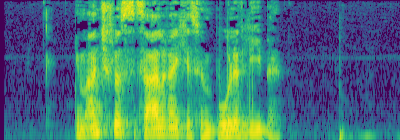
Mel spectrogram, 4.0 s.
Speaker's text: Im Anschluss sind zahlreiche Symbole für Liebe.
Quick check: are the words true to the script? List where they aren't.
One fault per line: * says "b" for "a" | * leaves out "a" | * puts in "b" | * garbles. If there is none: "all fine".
* leaves out "sind"
* leaves out "für"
